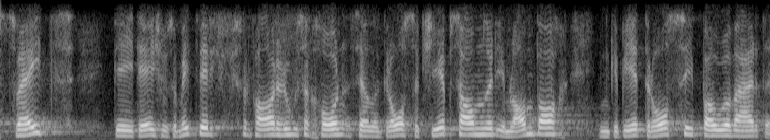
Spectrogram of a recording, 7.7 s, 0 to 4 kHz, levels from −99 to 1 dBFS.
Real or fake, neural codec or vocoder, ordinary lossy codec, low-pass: real; none; Opus, 16 kbps; 3.6 kHz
